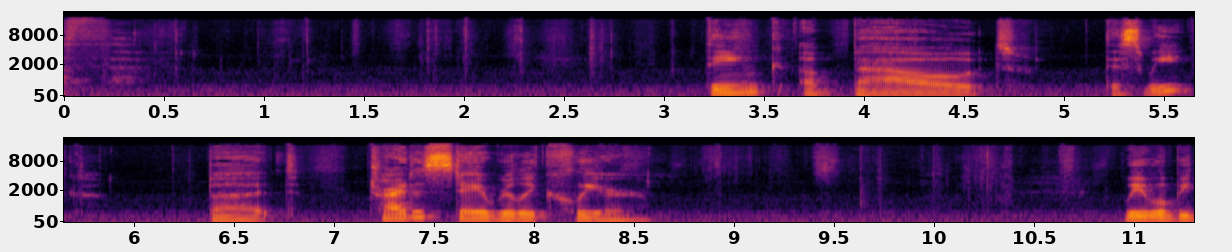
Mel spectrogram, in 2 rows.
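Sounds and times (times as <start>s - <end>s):
deck of tarot cards being shuffled: 0.3s - 4.0s, 8.7s - 10.9s
speech: 3.2s - 5.8s, 6.4s - 8.6s, 11.0s - 11.3s.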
